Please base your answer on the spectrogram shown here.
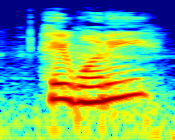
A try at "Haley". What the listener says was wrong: actually pronounced Haley. You just don't pronounce the one like a like a one. You pronounce it like an L.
